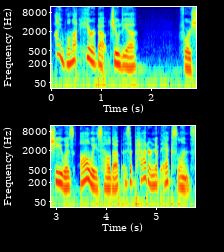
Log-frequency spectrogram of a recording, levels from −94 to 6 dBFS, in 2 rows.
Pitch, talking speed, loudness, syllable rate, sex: 185 Hz, 175 wpm, -16 LUFS, 5.3 syllables/s, female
